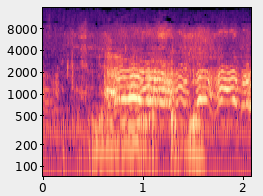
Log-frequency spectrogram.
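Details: A pair of jackals confronting a caracal: loud, wavering, whining yelps with rich harmonics that rise and fall, bunched into a burst over about a second and a half after a quiet start.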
